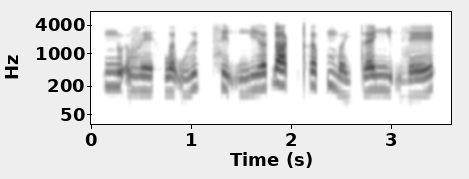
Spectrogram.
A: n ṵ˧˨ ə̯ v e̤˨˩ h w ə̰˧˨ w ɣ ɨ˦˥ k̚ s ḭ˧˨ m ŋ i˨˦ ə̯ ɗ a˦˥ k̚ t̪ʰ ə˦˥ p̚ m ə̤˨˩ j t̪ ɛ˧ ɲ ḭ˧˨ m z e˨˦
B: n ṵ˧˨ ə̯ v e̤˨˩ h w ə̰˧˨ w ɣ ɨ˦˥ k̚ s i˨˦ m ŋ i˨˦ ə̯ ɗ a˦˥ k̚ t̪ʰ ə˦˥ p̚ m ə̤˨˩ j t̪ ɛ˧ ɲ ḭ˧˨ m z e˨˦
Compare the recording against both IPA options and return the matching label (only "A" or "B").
A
